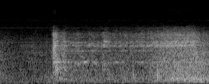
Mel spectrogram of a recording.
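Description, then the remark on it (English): A car engine with part of its distributor removed cranks over, trying to start, kicking in abruptly after a brief quiet moment and grinding on steadily, growing slightly louder and rougher toward the end, with no voices. “You hear that? They must have the car keys.”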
